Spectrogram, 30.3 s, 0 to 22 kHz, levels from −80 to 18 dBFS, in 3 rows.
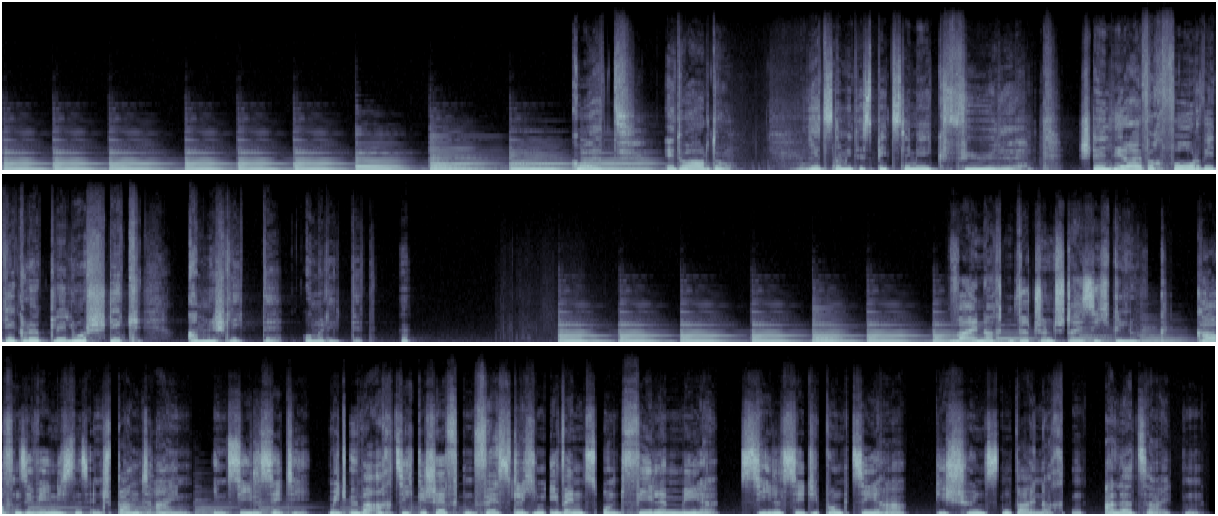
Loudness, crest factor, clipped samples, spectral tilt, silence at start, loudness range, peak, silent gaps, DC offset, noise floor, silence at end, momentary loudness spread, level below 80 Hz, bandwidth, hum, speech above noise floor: -13 LUFS; 12 dB; under 0.1%; -4.5 dB/octave; 0 s; 6 LU; -2 dBFS; none; under 0.1%; -56 dBFS; 0.15 s; 9 LU; -32 dBFS; 19.5 kHz; none; 44 dB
